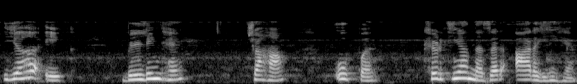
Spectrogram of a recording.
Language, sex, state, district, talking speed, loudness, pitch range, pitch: Hindi, female, Madhya Pradesh, Dhar, 115 wpm, -14 LUFS, 195-265 Hz, 225 Hz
